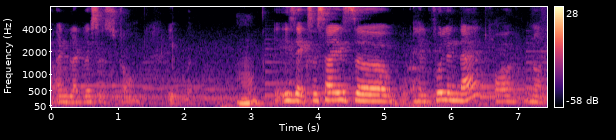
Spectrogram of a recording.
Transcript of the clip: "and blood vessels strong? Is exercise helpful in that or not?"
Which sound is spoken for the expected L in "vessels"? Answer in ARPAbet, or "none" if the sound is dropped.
none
